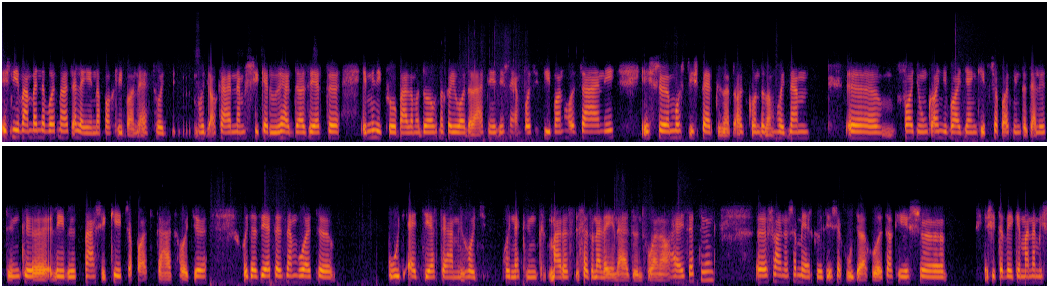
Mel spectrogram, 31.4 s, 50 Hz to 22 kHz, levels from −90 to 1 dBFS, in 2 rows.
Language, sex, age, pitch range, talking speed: Hungarian, female, 30-49, 165-195 Hz, 155 wpm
